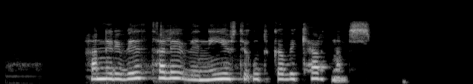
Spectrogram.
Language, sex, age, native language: Icelandic, female, 20-29, Icelandic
